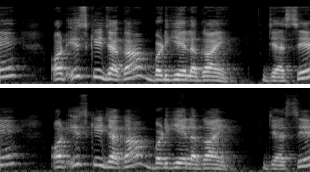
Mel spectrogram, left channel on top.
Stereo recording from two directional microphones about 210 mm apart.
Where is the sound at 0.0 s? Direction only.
45° left (ahead or behind).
